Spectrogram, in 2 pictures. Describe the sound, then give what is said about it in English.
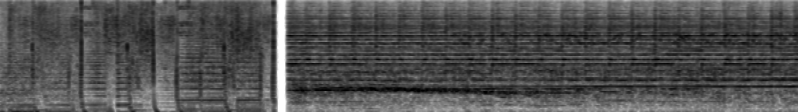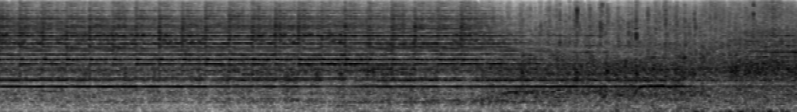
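The New York Stock Exchange opening bell rings loudly and continuously for over ten seconds, a sustained metallic clang with steady overtones, while a crowd claps and cheers beneath it. “We are live from the New York Stock Exchange, and that was the opening bell, as expected.”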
